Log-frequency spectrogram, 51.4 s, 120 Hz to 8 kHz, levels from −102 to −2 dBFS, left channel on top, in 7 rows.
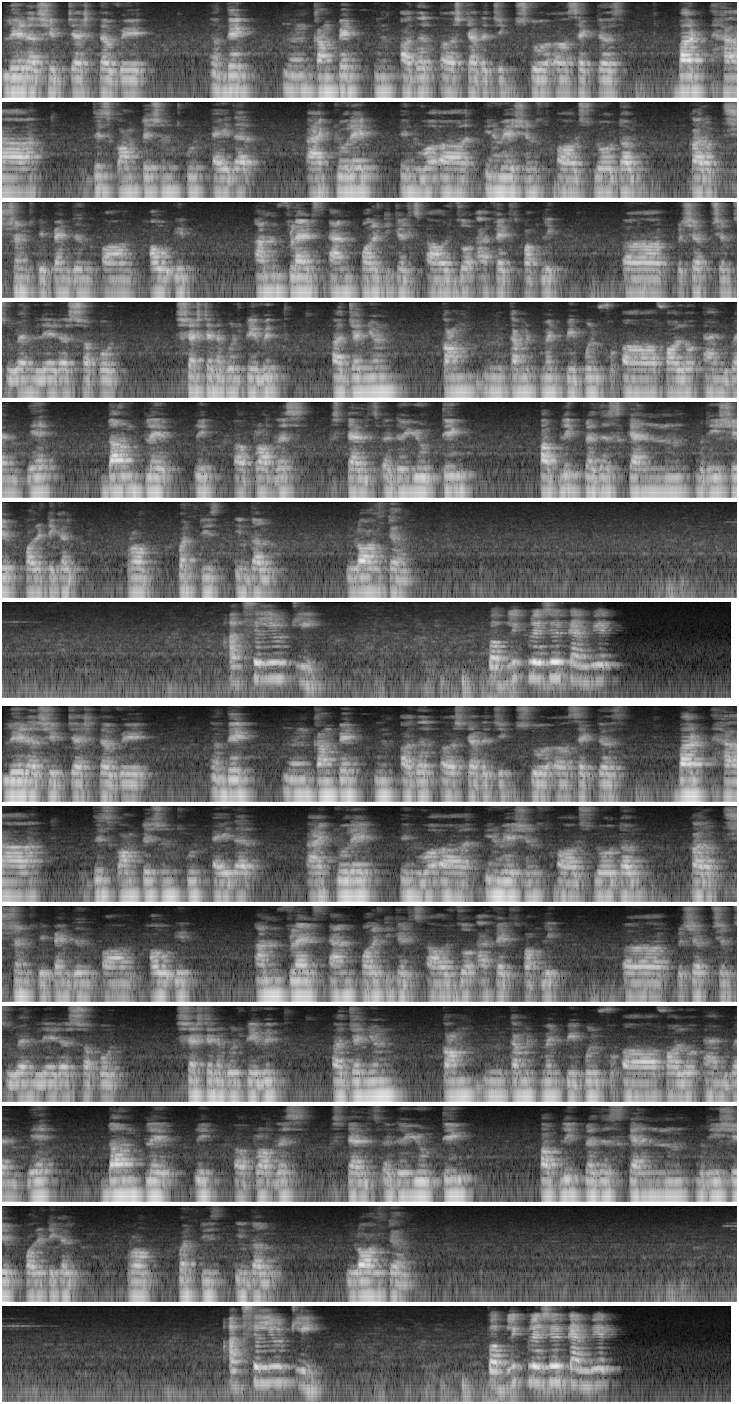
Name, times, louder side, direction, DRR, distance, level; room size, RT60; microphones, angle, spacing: voice 1, 0.0-1.4 2.1-2.5 2.8-6.2 6.7-7.7 8.3-9.9 10.4-11.1 11.3-13.8 14.2-16.6 17.2-20.2 20.9-23.2 23.8-24.8 25.4-26.0 26.5-29.9 30.4-31.1 31.3-31.5 31.7-32.4 32.9-34.0 34.8-37.5 38.0-38.2 38.5-39.5 40.2-40.8 48.3-48.4, left 1 dB, 40° left, 1.7 m, -26 dB
voice 2, 46.4-47.3 49.0-50.1, equal, 90° right, 2.4 m, -22 dB
6.4 x 4.8 x 6.4 m
head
